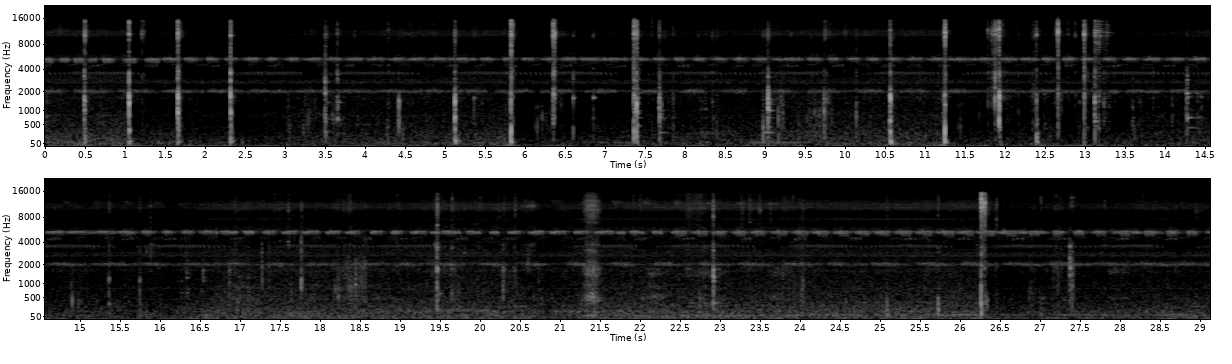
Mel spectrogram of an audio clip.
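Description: Night-time chorus of crickets and other insects, a steady pulsing trill high in pitch. Over it come irregular sharp wooden knocks and cracks, from wood being struck or broken by hand, most of them in the first half.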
